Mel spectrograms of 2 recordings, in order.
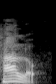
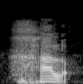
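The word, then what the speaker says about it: ἄλλος: texto bíblico deriva de un vocablo griego que se pronuncia halo hallo qué significa otro de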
